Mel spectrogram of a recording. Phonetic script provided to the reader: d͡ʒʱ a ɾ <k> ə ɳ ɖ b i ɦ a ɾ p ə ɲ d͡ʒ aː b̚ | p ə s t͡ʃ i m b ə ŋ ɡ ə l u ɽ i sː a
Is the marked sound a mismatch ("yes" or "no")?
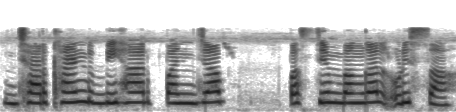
yes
